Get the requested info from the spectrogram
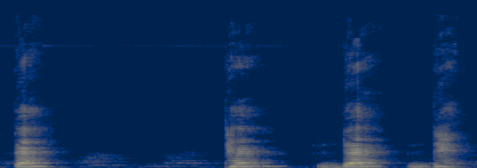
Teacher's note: उल्टी हुई नोक का निचला भाग मूर्धा से स्पर्श करता है। जो निचला भाग, नीचे का भाग मूर्धा से स्पर्श करता है, ऐसी स्थिति में उत्पन्न स्वर को हम मूर्धन्य व्यंजन कहते हैं।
